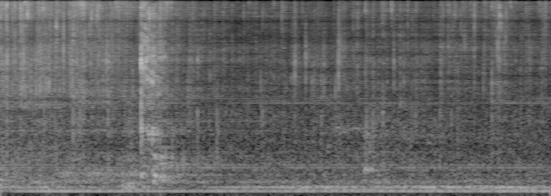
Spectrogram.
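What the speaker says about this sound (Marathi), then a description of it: "हा ही ब्रेड आपण दोन्ही साईडने अगदी क्रिस्पी होईपर्यंत भाजून घ्यायचा आहे" Bread omelette, bread slices dipped in an egg mixture, frying in a pan until crispy on both sides: a steady close sizzle with a sharp flare early on, then an even crackle and a few light clicks.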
